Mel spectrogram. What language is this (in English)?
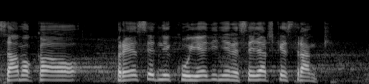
Serbian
